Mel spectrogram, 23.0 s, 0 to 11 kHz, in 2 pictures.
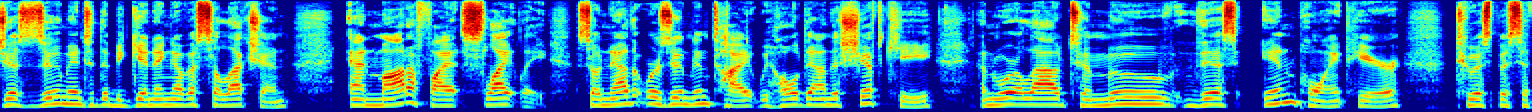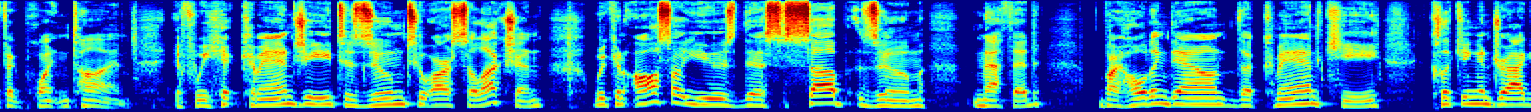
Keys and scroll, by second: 14.2 super+g.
